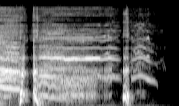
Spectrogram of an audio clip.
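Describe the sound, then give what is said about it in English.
Loud, harsh coughing: a quick pair of rough coughs, a strained wheezy stretch, then another sharp cough before it trails off. No one speaks. “coughed loudly once more.”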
